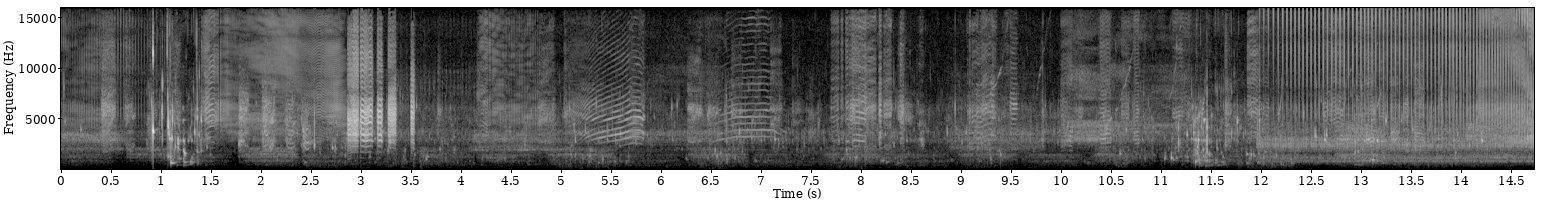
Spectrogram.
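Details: A school of spotted dolphins swims close in Bahamas waters. Wavering, high whistles rise and fall in curved sweeps. Rapid click trains and buzzy bursts run over a constant crackling sea background.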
